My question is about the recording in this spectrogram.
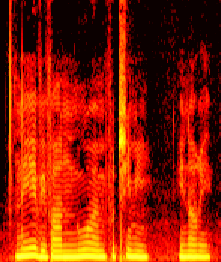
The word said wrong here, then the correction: Fushimi Inari: Ah, ja, also ich habe das bestimmt falsch ausgesprochen, aber. Fushimi Inari.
